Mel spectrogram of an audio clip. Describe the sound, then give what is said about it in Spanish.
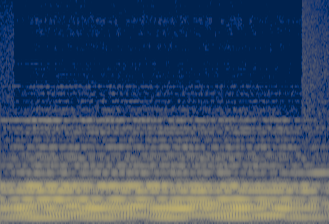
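Calm, sustained Zen relaxation music from YouTube, found by typing the word Zen, with steady layered drones and soft tonal harmonics, playing continuously at a moderate level with no voices. “Estamos escuchando música que aparece en YouTube cuando escribís la palabra Zen.”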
